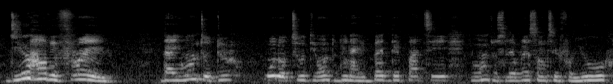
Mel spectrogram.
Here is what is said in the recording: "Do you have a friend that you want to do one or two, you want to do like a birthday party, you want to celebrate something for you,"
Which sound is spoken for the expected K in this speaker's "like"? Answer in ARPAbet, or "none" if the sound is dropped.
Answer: none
